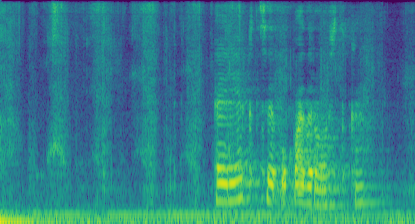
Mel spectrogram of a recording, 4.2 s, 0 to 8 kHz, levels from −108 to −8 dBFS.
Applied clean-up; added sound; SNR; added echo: none; Chewing, mastication; 8 dB; reverberation time 1.1 s.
